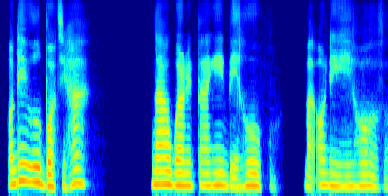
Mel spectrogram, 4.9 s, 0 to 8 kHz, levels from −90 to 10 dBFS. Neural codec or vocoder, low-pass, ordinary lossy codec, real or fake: codec, 16 kHz, about 1 kbps, DyCAST, with the encoder's durations; none; none; fake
